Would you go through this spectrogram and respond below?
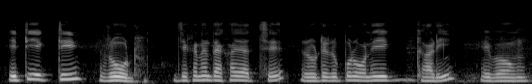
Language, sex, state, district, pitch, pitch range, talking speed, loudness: Bengali, female, West Bengal, Paschim Medinipur, 185 Hz, 170-195 Hz, 145 wpm, -25 LUFS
